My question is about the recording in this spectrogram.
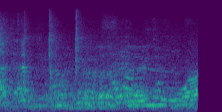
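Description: Chatter of several people talking at once in a large hall, with a few sharp knocks or clicks among the voices.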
